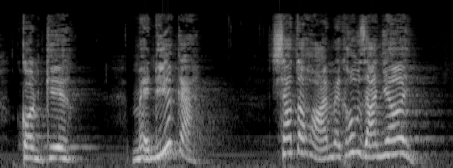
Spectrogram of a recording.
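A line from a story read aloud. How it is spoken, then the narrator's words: Loud scolding. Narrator (Vietnamese): Hương càng lớn tiếng nạt Liễu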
